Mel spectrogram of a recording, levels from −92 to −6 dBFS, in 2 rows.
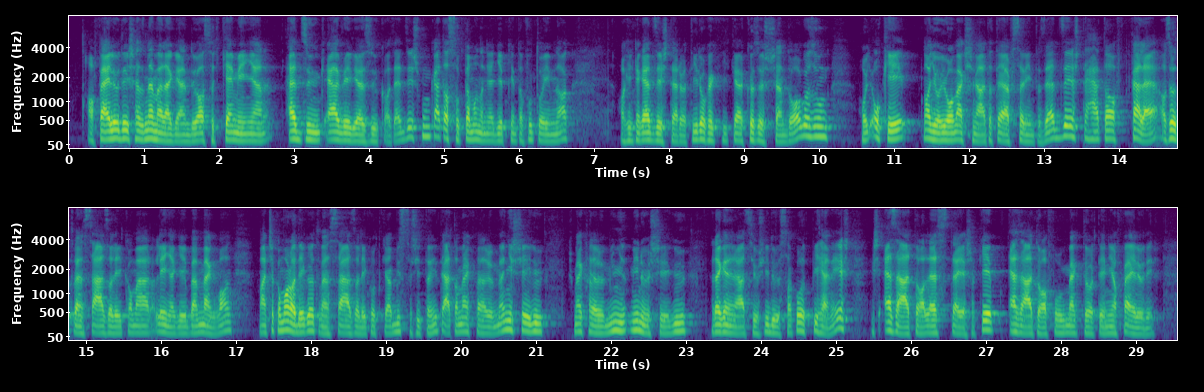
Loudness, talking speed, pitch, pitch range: -26 LUFS, 140 wpm, 120 Hz, 110-140 Hz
